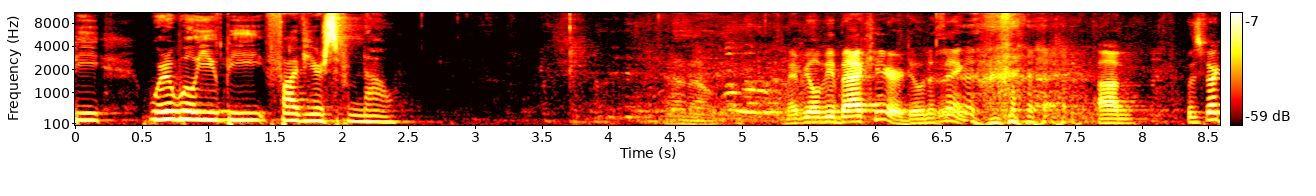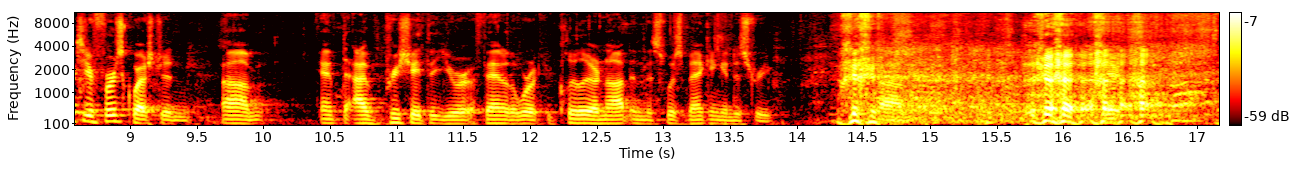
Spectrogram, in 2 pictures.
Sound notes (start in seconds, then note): 3.9 audience laughs; 6.5 laughs; 14.2 audience laughs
